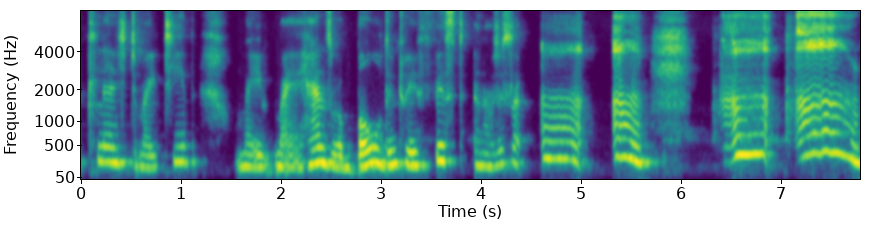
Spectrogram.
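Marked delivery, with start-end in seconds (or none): 4.6-7.8 much higher strained uh-uh groans; stifled pain groans. Retold or imitated. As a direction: hold the pain in, groaning through teeth. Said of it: "trying not to make noise".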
